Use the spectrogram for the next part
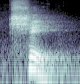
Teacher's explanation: The CH in chin is a combination of a plosive, a stop, plus a fricative. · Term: affricates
